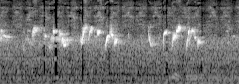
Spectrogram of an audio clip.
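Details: Caged red-whiskered bulbul, described as having a fine voice fit for singing contests, gives a brisk series of clear looping whistles, roughly a dozen notes in three seconds, over a low background hum.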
